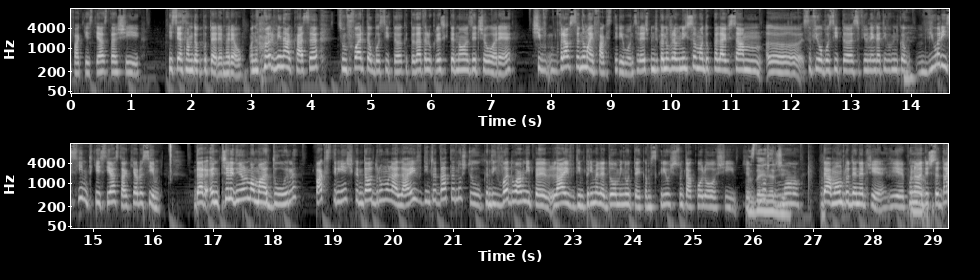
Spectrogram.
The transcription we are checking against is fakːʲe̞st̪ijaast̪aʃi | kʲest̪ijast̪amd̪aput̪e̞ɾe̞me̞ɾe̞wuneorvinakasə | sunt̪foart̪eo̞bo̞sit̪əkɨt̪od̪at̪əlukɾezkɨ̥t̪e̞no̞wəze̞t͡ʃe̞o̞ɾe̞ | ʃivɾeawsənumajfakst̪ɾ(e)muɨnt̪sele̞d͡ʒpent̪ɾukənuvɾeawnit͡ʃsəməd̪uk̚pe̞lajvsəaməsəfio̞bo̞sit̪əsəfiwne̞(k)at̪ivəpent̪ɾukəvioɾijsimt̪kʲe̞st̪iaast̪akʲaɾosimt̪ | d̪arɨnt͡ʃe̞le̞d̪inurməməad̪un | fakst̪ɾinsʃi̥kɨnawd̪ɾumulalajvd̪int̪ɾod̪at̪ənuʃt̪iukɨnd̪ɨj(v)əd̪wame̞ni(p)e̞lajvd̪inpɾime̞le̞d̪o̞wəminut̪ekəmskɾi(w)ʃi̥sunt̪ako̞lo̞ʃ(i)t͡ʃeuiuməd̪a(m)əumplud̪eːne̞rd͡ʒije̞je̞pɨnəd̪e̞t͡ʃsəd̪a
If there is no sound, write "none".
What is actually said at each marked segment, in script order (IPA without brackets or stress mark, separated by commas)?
i, ɡ, v, p, w, i, m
